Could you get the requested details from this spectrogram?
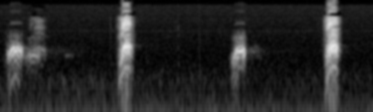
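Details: Calling its flock, a black-crowned night heron utters single short raspy quok notes at uneven gaps of over a second, alternating softer and harsher calls; a lure sound with a clean background.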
